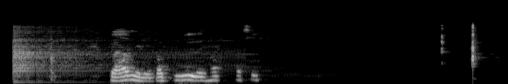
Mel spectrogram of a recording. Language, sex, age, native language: Icelandic, female, 60-69, Icelandic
